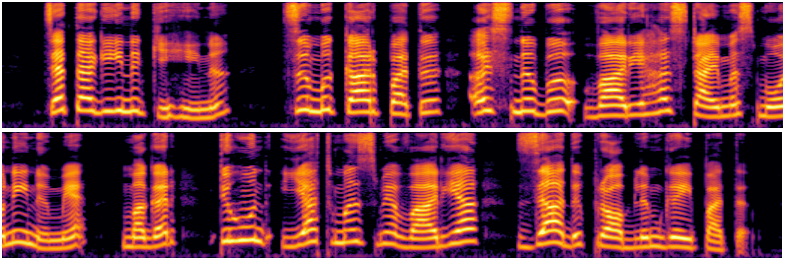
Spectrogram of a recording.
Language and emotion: Kashmiri, neutral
